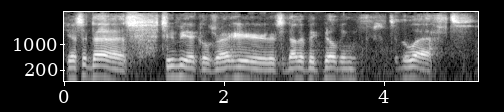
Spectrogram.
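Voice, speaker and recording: A man's voice: medium pitch, level tone, unhurried, darkish tone, highs cut off. A young man chatting while gaming with friends, laid-back, laughing often and swearing casually. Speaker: gamer playing with friends.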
